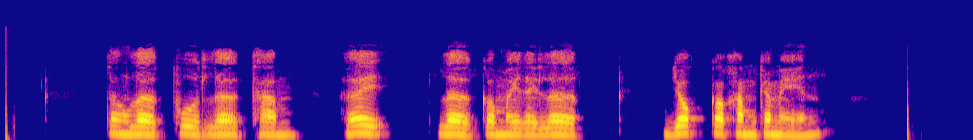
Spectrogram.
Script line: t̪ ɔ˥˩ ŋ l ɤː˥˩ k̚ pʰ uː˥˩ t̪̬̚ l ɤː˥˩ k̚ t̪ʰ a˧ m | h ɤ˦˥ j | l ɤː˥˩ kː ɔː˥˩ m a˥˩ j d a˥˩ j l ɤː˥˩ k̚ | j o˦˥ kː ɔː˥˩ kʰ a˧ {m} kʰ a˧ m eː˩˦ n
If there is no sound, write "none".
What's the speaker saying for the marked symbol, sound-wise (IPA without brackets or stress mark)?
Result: m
